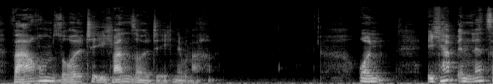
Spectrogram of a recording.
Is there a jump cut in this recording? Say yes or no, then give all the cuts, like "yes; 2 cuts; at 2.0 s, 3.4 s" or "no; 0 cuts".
yes; 2 cuts; at 1.1 s, 1.8 s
